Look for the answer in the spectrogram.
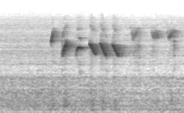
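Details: American goldfinch song, a quick run of bright, high twittered and warbled notes, about eight syllables in just over a second, over low hiss.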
